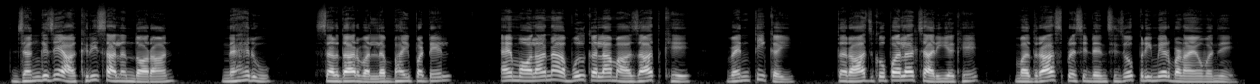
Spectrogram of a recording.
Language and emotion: Sindhi, neutral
